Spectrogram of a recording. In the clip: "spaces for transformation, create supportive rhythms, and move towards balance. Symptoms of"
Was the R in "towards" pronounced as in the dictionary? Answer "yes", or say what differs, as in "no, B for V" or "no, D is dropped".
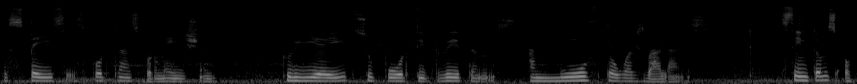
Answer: no, W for R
